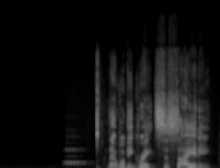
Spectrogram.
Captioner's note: buzzer beeping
